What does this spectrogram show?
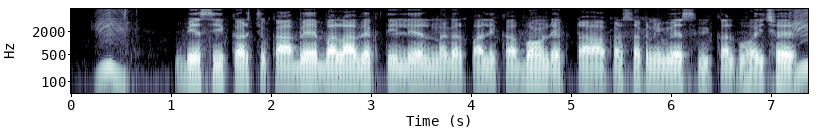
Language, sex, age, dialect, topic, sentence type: Maithili, male, 18-24, Eastern / Thethi, banking, statement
